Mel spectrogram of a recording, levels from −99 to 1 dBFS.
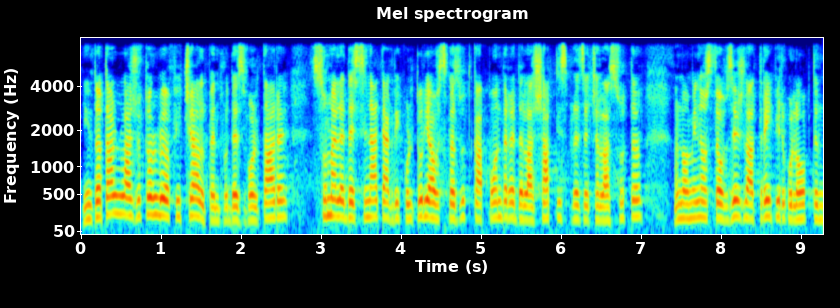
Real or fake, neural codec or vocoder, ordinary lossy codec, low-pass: fake; codec, 16 kHz, 4 kbps, FunCodec, trained on Chinese and English, 50 frames a second; none; 7.2 kHz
